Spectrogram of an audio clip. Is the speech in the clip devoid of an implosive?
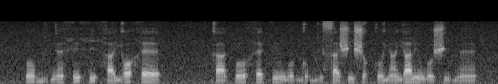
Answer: yes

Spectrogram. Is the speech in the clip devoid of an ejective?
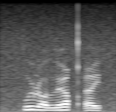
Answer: no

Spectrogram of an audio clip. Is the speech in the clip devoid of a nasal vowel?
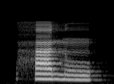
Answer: no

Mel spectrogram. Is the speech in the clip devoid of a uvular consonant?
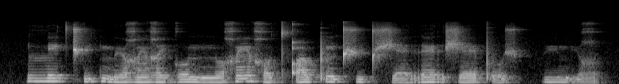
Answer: no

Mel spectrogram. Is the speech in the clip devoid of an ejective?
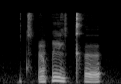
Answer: no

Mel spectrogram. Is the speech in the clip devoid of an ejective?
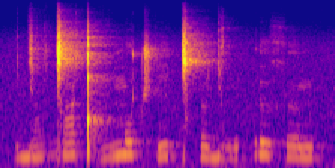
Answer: no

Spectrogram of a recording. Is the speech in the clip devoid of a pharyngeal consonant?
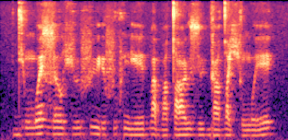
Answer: yes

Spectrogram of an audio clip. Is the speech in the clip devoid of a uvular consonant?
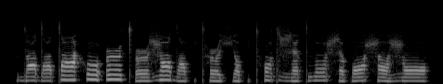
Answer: yes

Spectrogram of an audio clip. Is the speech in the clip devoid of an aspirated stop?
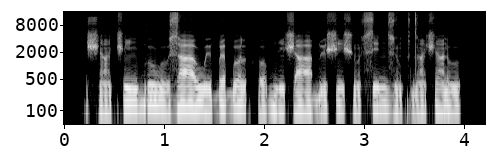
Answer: yes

